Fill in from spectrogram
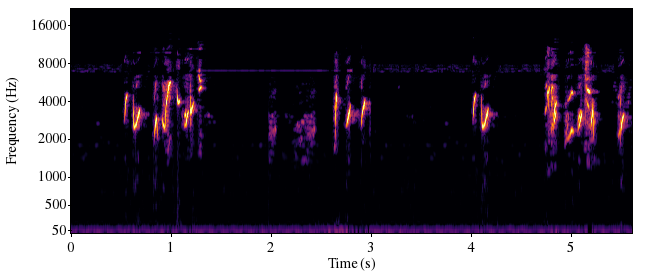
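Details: Goldfinch singing, from a selection used to tutor chicks. Scattered bursts of high, tinkling twitters and chirps come in short clusters with brief pauses between them. A faint steady high tone sits in the background.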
